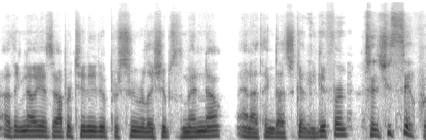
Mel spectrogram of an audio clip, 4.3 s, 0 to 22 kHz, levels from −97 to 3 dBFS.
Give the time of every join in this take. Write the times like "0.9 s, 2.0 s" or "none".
none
